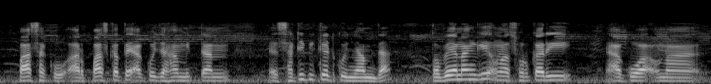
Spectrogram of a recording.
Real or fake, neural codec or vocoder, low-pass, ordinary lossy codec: real; none; 7.2 kHz; none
